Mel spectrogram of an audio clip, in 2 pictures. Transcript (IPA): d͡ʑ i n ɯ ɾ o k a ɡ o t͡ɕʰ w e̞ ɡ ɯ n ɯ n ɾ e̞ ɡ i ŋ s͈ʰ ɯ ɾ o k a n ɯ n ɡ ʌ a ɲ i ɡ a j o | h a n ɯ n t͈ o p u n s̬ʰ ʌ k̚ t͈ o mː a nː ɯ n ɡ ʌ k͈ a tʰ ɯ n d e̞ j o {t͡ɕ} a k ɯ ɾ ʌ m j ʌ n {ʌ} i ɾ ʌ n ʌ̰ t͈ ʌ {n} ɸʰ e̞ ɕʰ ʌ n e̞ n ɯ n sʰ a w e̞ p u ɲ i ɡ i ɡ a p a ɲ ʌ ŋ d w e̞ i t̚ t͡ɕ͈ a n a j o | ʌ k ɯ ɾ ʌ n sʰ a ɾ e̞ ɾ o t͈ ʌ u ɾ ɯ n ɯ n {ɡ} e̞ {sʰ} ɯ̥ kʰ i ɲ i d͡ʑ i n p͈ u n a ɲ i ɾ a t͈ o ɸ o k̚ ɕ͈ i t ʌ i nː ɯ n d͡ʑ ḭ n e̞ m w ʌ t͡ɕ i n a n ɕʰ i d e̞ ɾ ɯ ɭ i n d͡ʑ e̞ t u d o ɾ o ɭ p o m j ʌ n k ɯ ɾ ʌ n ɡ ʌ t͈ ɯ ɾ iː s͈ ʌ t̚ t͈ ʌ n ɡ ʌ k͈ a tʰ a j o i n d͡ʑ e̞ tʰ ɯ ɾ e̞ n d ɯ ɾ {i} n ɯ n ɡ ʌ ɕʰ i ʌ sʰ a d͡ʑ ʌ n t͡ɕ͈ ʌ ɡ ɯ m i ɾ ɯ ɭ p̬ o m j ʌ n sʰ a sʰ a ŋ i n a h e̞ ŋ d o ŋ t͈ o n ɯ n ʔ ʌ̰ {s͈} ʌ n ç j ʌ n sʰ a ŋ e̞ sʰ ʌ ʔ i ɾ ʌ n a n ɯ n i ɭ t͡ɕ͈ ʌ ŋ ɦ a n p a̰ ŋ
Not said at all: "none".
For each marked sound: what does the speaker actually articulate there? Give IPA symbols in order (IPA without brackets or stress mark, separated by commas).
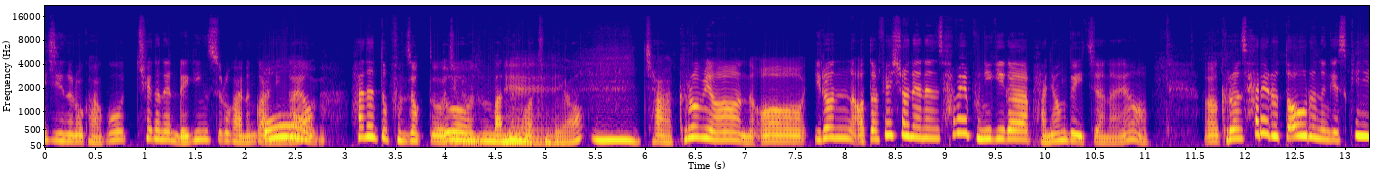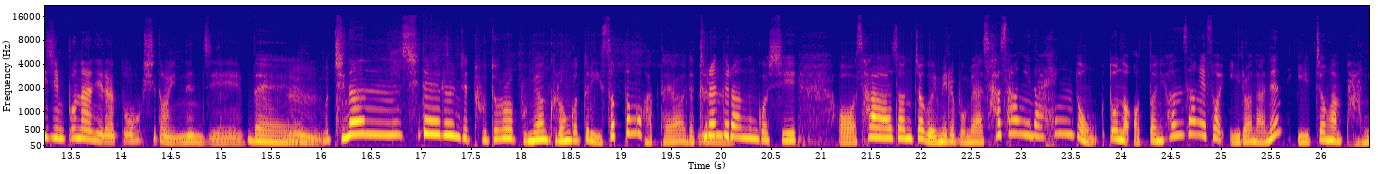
t͡ɕ, ʌ, n, ɡ, sʰ, a, t͈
